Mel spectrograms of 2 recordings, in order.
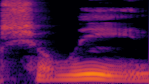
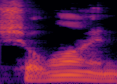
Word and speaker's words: Sheline: how it was pronounced I thought it was anel shalene but I believe it's shaline based on what how Amy Goodman and democracy Now pronounce her name uh she's a hero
